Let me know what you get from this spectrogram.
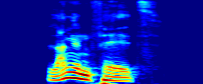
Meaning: genitive of Langenfeld
- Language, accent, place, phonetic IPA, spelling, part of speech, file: German, Germany, Berlin, [ˈlaŋənˌfɛlt͡s], Langenfelds, noun, De-Langenfelds.ogg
